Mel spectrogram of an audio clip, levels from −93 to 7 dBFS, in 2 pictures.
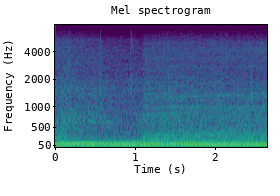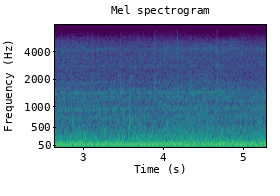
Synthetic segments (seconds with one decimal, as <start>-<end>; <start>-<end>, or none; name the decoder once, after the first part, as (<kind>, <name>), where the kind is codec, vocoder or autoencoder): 3.9-5.3 (codec, DAC)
